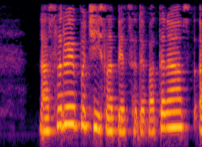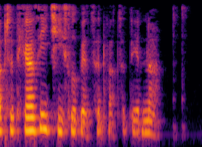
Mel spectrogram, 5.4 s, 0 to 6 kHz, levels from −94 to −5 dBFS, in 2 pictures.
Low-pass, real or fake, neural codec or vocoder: 5.4 kHz; real; none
